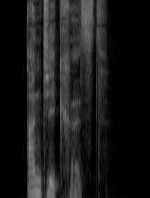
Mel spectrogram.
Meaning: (proper noun) Antichrist; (noun) antichrist
- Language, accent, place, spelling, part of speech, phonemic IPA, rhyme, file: German, Germany, Berlin, Antichrist, proper noun / noun, /ˈantiˌkʁɪst/, -ɪst, De-Antichrist.ogg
